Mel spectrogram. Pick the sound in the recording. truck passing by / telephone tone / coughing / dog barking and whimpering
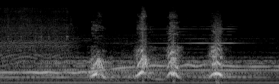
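dog barking and whimpering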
